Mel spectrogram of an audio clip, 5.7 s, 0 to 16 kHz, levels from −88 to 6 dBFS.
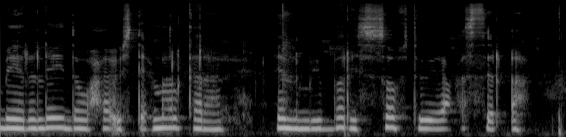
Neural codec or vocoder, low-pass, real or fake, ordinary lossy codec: none; 14.4 kHz; real; none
